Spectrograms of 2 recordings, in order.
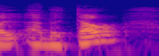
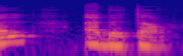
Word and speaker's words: الأبتر: كالكوثر فصل لربك وانحر إن شانئك هو الأبتر. So in all of them, the ra at the end is going to be pronounced with a full mouth. So again, كوثر فصل لربك وانحر إن شانئك هو الأبتر.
